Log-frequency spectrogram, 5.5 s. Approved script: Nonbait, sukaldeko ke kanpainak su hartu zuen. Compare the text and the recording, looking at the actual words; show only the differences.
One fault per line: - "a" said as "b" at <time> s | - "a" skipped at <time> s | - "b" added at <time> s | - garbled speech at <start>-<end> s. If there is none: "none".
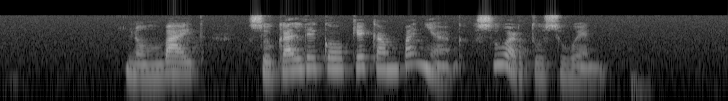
none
